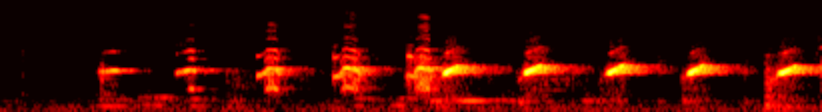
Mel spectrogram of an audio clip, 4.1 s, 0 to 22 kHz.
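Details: Male cockatiel singing for his mate: a run of bright whistled notes, each a short rising-then-level whistle, repeated roughly every 0.4 seconds and growing louder and more uniform toward the end.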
